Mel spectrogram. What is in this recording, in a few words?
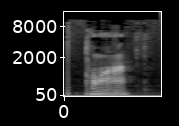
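"thua~3", Teochew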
